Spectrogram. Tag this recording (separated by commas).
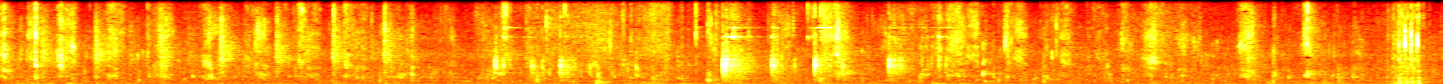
people eating apple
